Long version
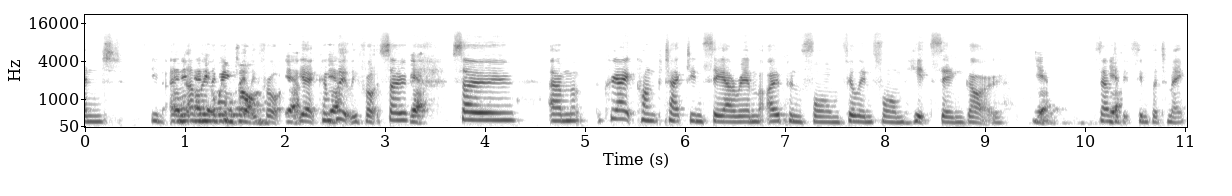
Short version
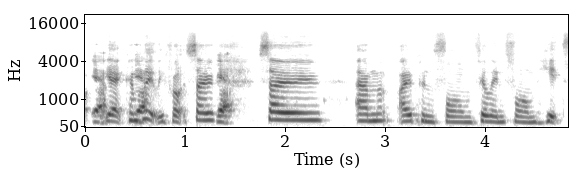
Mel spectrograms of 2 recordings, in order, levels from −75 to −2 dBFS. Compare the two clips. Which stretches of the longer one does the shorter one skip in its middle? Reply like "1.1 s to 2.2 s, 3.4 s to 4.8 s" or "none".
5.1 s to 6.8 s

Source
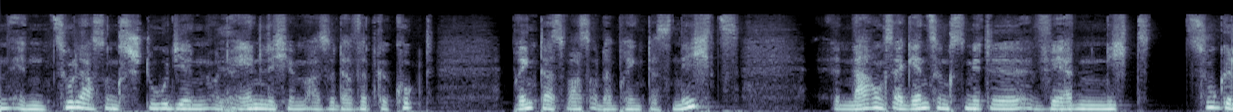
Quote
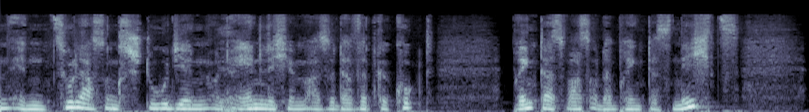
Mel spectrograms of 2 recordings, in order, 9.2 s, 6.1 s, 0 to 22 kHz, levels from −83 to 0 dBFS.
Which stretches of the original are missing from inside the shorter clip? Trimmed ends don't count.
none

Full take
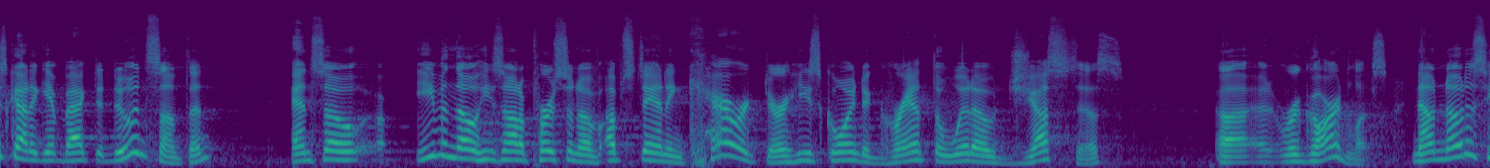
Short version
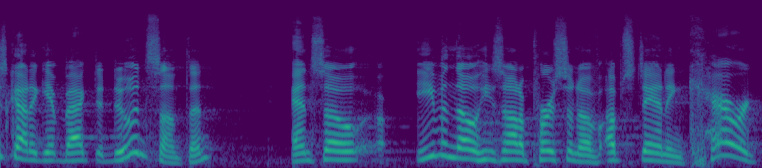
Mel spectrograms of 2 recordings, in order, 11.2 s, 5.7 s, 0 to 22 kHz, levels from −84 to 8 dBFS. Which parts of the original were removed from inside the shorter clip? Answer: none

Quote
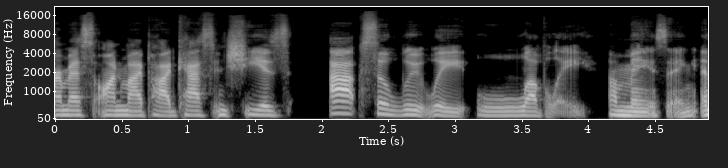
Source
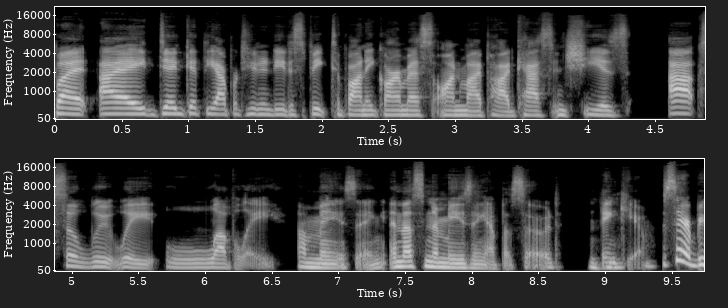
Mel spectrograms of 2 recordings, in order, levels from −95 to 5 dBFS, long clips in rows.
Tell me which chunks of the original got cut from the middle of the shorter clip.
none

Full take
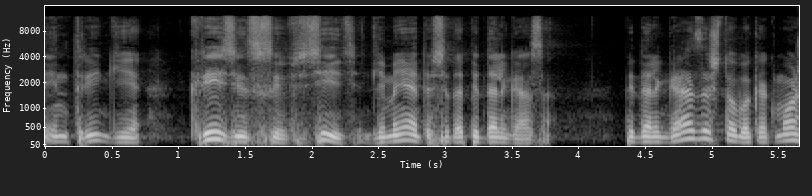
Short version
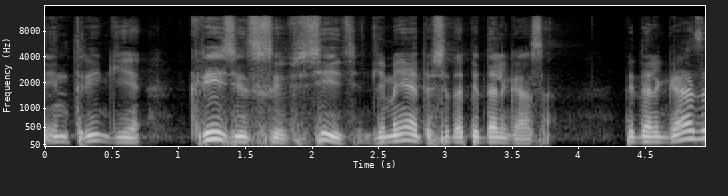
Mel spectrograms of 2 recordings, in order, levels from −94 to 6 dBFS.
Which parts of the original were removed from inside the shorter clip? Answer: none

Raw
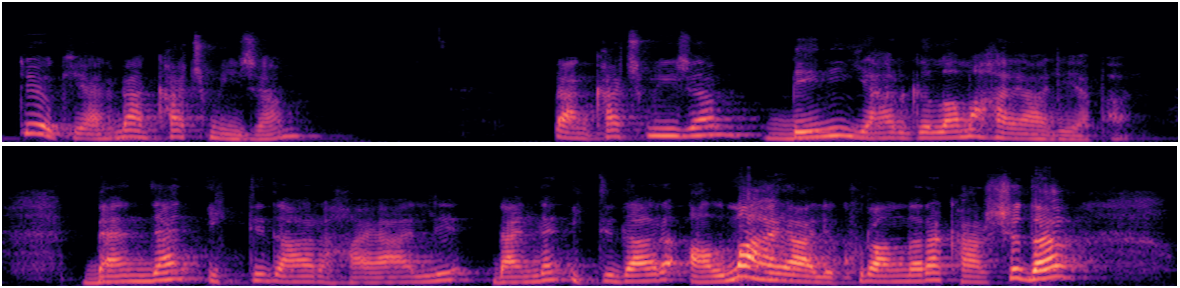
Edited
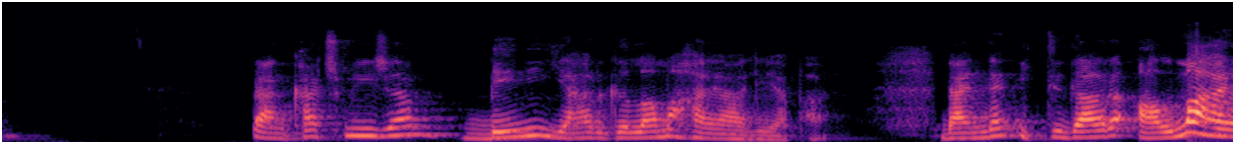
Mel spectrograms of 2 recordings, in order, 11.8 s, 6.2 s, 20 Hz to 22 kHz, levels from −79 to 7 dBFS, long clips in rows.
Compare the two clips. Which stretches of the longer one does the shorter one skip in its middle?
6.1 s to 8.3 s

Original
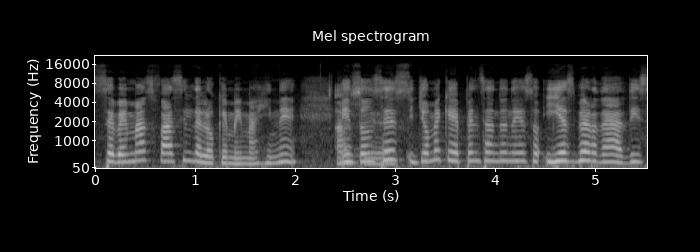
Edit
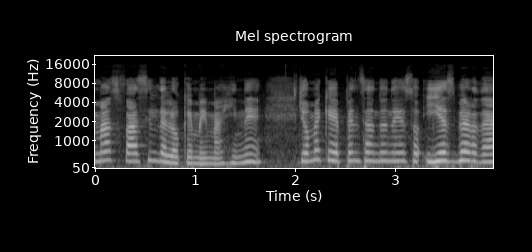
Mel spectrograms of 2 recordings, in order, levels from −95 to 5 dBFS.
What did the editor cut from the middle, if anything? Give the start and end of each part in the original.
2.4 s to 3.2 s

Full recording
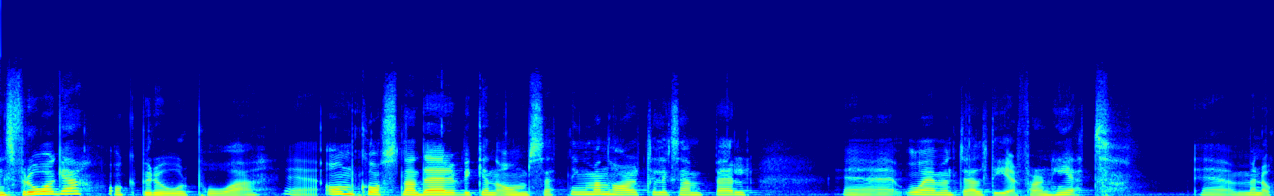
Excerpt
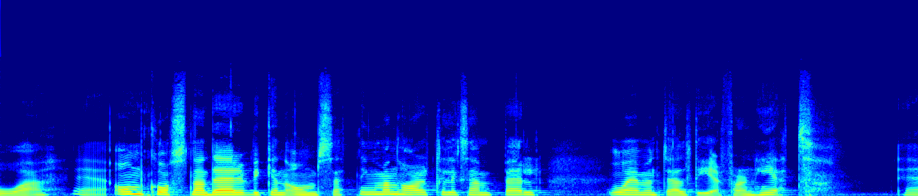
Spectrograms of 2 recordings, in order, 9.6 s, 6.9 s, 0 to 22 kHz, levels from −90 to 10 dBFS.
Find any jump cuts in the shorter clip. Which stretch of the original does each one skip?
6.1 s to 6.8 s

